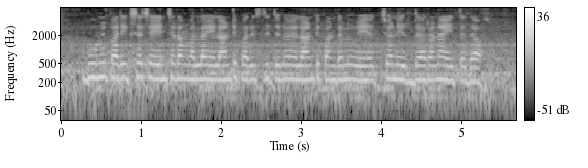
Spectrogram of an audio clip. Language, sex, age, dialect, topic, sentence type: Telugu, female, 18-24, Telangana, agriculture, question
